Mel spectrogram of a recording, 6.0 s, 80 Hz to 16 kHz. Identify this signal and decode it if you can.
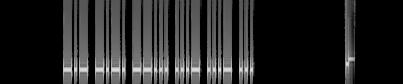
Morse code, heard as a keyed tone, about 30 wpm, 700 Hz. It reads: KC7VVS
